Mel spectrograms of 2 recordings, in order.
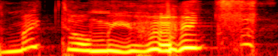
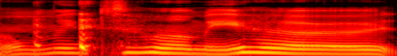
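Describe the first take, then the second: First: Slow, louder pouty complaint; mock whiny. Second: Slow, drawn-out plaintive moan; drawn-out complaint.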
